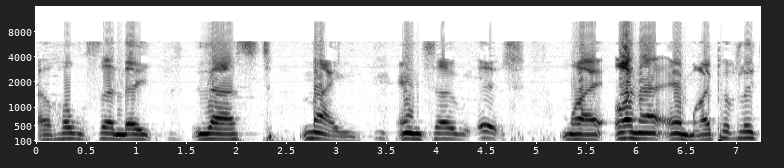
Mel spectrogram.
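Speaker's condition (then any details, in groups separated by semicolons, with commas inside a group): Cerebral palsy; discovered at age 2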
